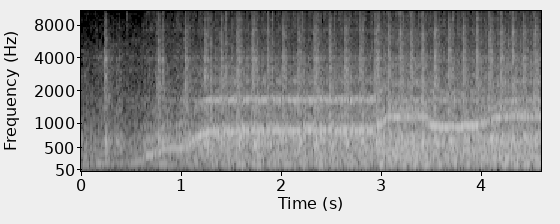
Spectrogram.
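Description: Domestic electric sewing machine starting up: its motor whine rises as it gets up to speed, then it runs steadily with rapid, even needle strokes, stitching through layered fabric and batting. Its speed shifts slightly up and down a few times near the end.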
